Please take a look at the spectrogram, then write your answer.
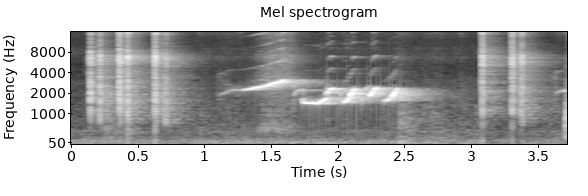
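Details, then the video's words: White-rumped shama from Medan in 'gacor' song with rich 'isian' content: a sliding whistle rises smoothly, then breaks into a rippling series of short twittered notes, framed by sharp clicks at the start and end. "Murai Batu Medan Gacor Full Isian"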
